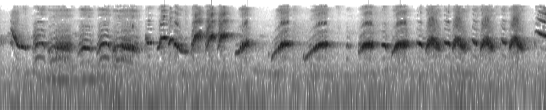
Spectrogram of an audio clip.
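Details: Old Chinese hwamei singing forest-style song for training young caged birds: chattering warbles at first, then steady, evenly spaced rising whistled notes repeated in a flowing series.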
